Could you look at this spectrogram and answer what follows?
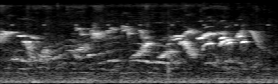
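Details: White-rumped shama of the Nias dotted form, in full song with mimicked phrases, meant to provoke other shamas to answer: varied slurred whistles and chattering notes weaving between mid and high pitch, growing louder toward the end over faint background hiss.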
